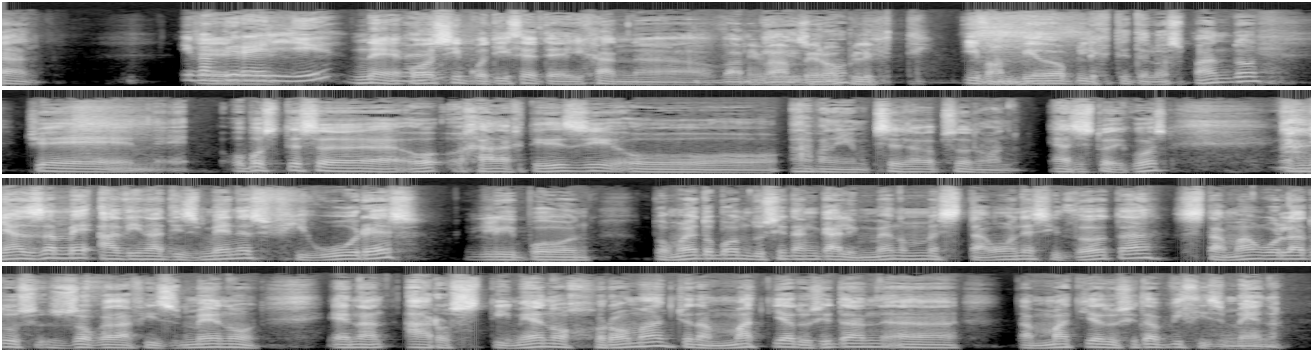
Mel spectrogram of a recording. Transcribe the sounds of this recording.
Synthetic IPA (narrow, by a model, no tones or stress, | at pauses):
ɐn | iɐiɾeʎːineosiːpot̪iθet̪eixɐnvɐmimiɾoplit̪ivɐmbiɾoplixt̪it̪elospɐnd̪o̞n | ce̞ | o̞post̪esoxɐɾɐkt̪iɾizio̞ɐvɐnempsesɐɣɐpst̪onoɐnoenɐsist̪oɾiko̞smɲɐzːɐme̞ʔɐðinɐt̪izme̞ne̞sfiɣuɾe̞s | lipo̞n | t̪o̞me̞t̪opond̪usit̪ɐŋɡɐlime̞nommest̪ɐɣo̞ne̞siðo̞t̪ɐst̪ɐmɐɣolɐt̪uszo̞ɣɾɐfizme̞none̞nɐnɐɾo̞st̪ime̞no̞xɾo̞mɐt͡ʃe̞t̪ɐmɐt̪çɐt̪usit̪ɐnt̪ɐmɐt̪çɐt̪usit̪ɐɱvːiθizme̞nɐ̰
